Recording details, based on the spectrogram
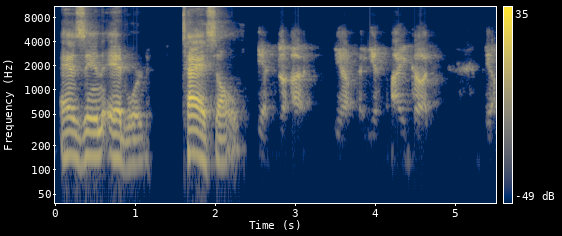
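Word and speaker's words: Tassole: and then my last name is pronounced tle it's French uh t uh t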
